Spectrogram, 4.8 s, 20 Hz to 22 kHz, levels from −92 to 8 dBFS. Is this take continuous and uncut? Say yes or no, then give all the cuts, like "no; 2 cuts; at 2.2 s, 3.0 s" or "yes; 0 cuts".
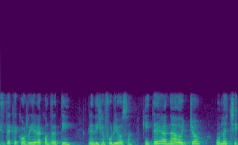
no; 1 cut; at 2.8 s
